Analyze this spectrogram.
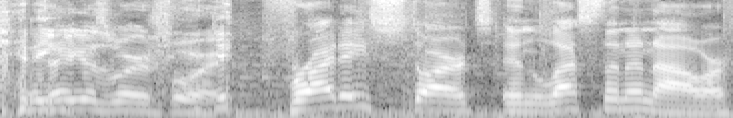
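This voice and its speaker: The speech is fairly slow with lively intonation. Music plays in the background. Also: man, high pitch for a man. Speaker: TV news anchor and reporter. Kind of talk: TV news anchor read. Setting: studio. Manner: conversational.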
